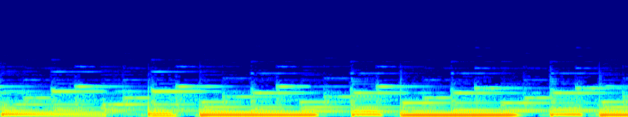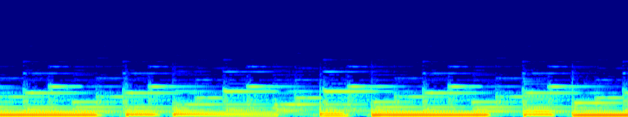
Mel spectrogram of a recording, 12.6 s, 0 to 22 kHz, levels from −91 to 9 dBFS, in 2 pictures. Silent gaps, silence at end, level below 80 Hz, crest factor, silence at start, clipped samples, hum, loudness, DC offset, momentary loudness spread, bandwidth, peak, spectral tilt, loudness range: none; 0 s; -28 dBFS; 10 dB; 0 s; under 0.1%; none; -23 LUFS; under 0.1%; 10 LU; 1.8 kHz; -10 dBFS; -16 dB/octave; 4 LU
